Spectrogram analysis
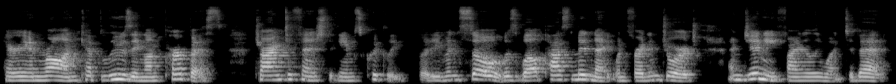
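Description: A woman narrating a fantasy novel as an audiobook, in a steady storytelling manner. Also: medium pitch, moderate pace, hardly any pauses. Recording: roomy echo.

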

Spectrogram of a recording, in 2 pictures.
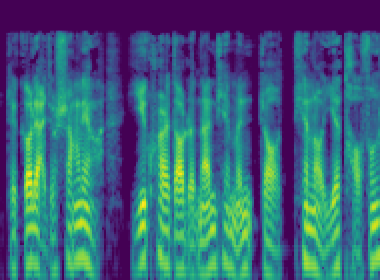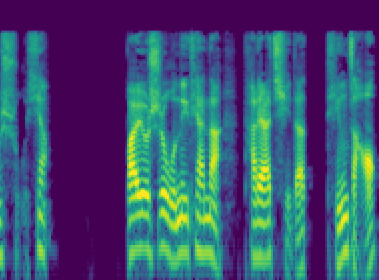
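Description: A man's voice: fairly low pitch, no echo, studio quality. A man telling a folk tale in a folksy Northeastern Mandarin accent. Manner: folksy, with "uh" fillers. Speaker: storyteller.

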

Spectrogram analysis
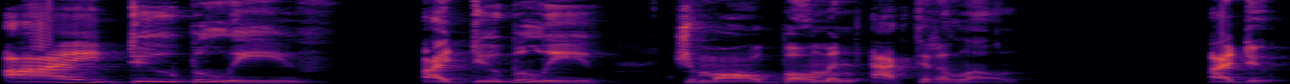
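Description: This medium-pitched man keeps a steady tone as he hosts a solo commentary podcast while a bit under the weather with allergies. His delivery halts, circles back over repeated phrases and is packed with fillers, and he slows down whenever he wants to stress something.

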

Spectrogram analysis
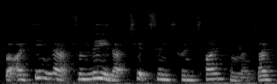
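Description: Warm-voiced woman sharing candidly. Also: on the high side, rough recording. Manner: halting, searching for words with frequent restarts; frank and self-examining. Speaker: member sharing at a recovery meeting. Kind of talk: personal share, candid reflection.

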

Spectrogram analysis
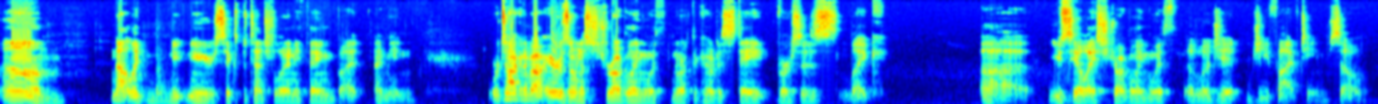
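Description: A man's voice: medium pitch, gravelly. Casual young guy talking college football. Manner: animated, laughs often, fillers like "um" and "like". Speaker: podcast co-host. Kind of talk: casual sports betting chat.

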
